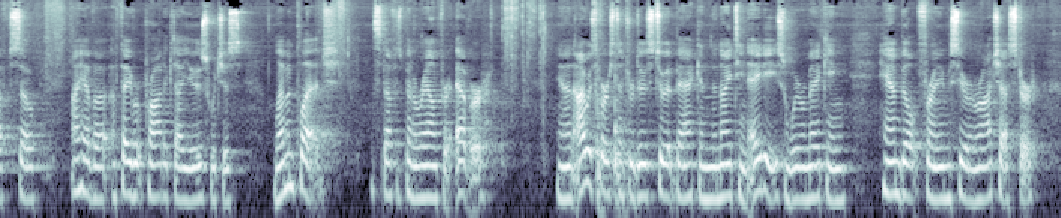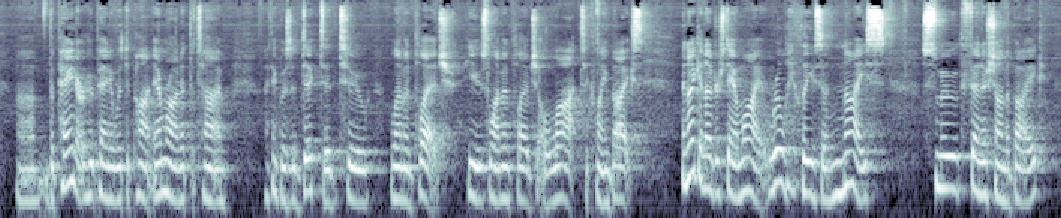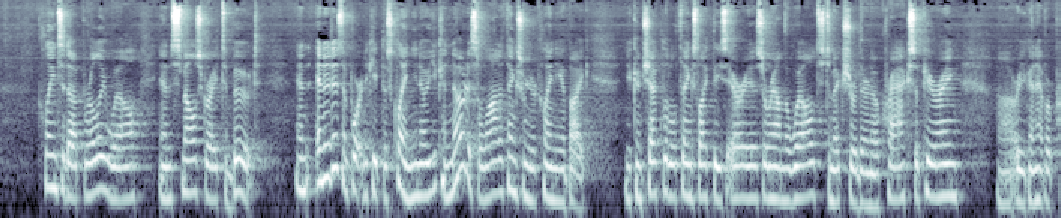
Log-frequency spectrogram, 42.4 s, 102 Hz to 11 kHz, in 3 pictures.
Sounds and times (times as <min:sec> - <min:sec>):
Speech: 0:00.0 - 0:06.7, 0:07.4 - 0:28.2, 0:28.8 - 0:42.4.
